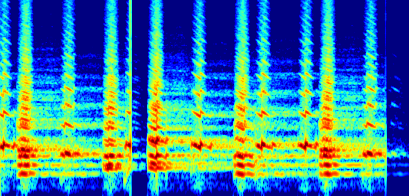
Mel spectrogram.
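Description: Synthesizer chord loop in G sharp minor played back from an Arturia Analog Lab V instrument: short repeated notes over held chords, with chord changes, cutting off just before the end. It is a test playback of the simplified chords with a reworked bass note.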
